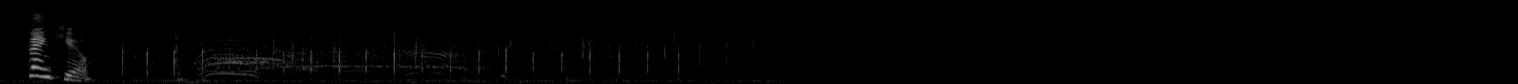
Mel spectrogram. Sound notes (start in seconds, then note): 1.2 audience applause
